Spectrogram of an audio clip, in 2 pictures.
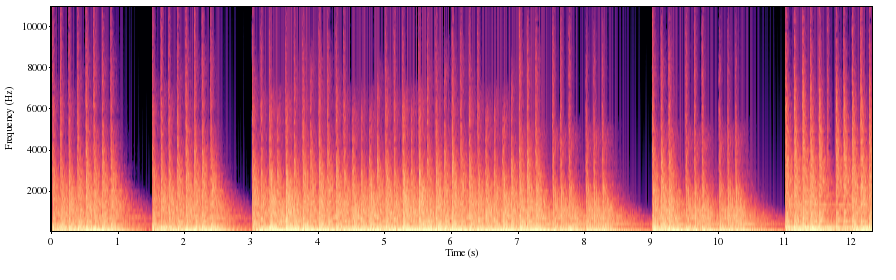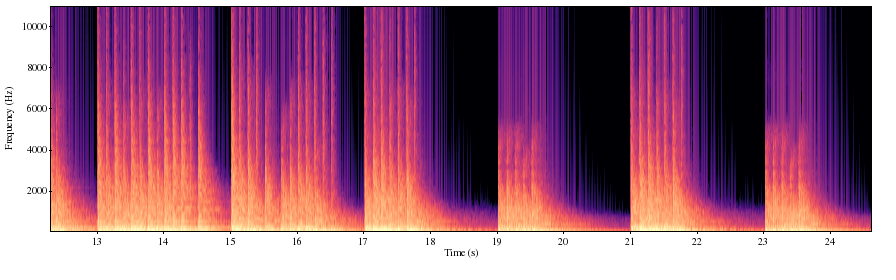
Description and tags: justbeats1akj
Created drumbeats loop. Created with Musescore.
